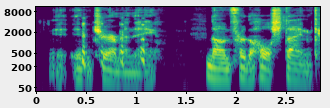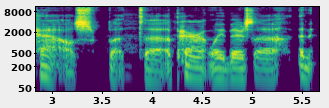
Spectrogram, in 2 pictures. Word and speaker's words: Holstein: Holstein. – Okay. There we go. – Holstein. All right. It's actually Holstein.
